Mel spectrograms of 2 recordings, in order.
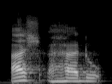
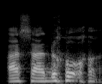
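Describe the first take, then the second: First: The middle consonant is sh followed by h. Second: The middle consonant is a plain s sound. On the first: It means I bear witness. The speaker calls it right. "Hak kan harus muncul" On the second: It means lion. The speaker calls it wrong. "Jadi asyhadu jadi asadu"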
